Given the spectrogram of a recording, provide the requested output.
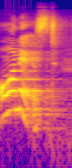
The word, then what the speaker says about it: honest: Same here, H is silent and the pronunciation started from the O, honest.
